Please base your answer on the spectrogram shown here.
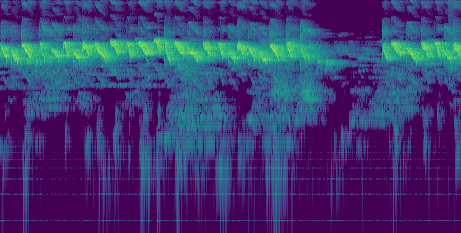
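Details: High, hurried twittering from a Hume's white-eye. Dense, descending chirps follow one another several per second, then drop out briefly before a fresh burst starts.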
